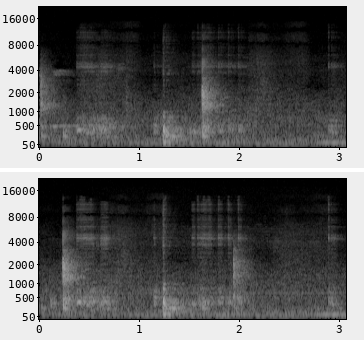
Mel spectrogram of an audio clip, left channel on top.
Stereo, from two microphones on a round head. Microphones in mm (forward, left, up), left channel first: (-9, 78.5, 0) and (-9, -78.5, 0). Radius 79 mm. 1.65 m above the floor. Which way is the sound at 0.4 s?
30° right (ahead or behind).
